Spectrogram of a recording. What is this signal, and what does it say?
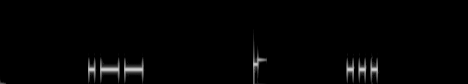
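Morse code, heard as a keyed tone, about 20 wpm, 700 Hz. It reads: W S
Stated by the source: Single letter and number Morse drill at 20 wpm, from N4LCD.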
